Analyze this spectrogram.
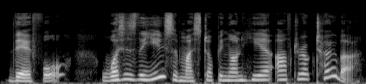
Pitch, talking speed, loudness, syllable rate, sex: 215 Hz, 195 wpm, -18 LUFS, 6.7 syllables/s, female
